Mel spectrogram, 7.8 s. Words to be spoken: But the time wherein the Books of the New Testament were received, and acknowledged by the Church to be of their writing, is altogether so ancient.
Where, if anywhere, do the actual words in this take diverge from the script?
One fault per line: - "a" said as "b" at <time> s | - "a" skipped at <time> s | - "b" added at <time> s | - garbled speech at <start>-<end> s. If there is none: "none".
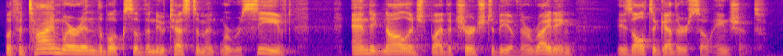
none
